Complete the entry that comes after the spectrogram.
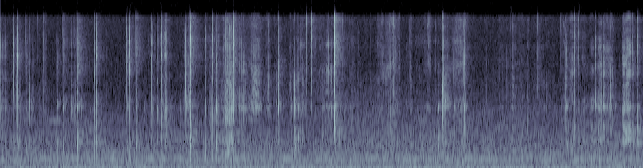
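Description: Fingertips and nails tap rapidly on the buttons and back casing of a small, hollow plastic RGB infrared remote control held in both hands. The result is a dense run of short, bright, clicky taps with almost no ring, heard over a steady low hum.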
